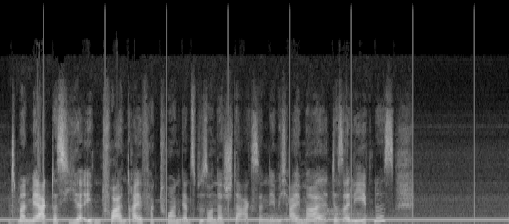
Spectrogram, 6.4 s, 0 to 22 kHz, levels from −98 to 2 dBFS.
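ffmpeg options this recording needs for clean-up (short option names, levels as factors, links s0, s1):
-af "adeclick=t=4,bandreject=f=100.6:t=h:w=4,bandreject=f=201.2:t=h:w=4,bandreject=f=301.8:t=h:w=4,bandreject=f=500:w=30"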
